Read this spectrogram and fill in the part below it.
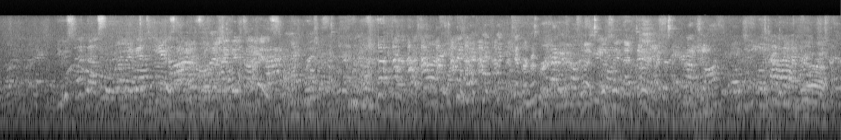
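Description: A man sings into a microphone through loudspeakers.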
